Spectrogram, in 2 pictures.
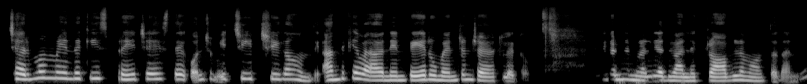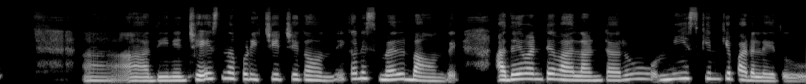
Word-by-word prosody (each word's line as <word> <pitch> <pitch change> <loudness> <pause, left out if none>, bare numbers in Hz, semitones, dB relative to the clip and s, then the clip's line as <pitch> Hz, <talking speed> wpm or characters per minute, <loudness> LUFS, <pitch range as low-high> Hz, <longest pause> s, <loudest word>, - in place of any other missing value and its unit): చర్మం 255 +5 +2
మీదకి 270 0 -1
స్ప్రే 250 -6 -1 0.2
చేస్తే 250 -1 0
కొంచెం 235 +3 -4
ఇట్చీ 245 - -8
ఇట్చీగా 240 -1 -3
ఉంది. 170 - -9
అందుకే 265 +6 0
వా 215 - +4 0.2
నేను 195 0 +1
పేరు 215 +2 +5
మెన్షన్ 200 +4 -2
చేయట్లేదు. 175 - -2 0.7
ఎందుకంటే 225 - -4
మళ్ళీ 185 +2 -2
అది 185 - -3
వాళ్ళకి 170 0 -1
ప్రాబ్లమ్ 180 +3 +1
అవుతదని. 165 - -11 0.9
ఆ! - - -2 0.6
అది 175 +1 0
నేను 180 0 +2
చేసినప్పుడు 260 +2 +2
ఇట్చీ 225 +2 -7
ఇట్చీగా 225 -2 -1
ఉంది. 175 +3 -5
కానీ 265 +2 +2
స్మెల్ 220 +2 +3
బావుంది. 170 -4 -2 0.5
అదేమంటే 245 +3 +4
వాళ్ళు 200 -2 +4
అంటారు, 190 +4 -1 0.4
"మీ 255 +3 0
స్కిన్‌కి 265 0 -2
పడలేదు. 165 - 0
220 Hz, 135 wpm, -21 LUFS, 185-250 Hz, 0.9 s, పేరు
